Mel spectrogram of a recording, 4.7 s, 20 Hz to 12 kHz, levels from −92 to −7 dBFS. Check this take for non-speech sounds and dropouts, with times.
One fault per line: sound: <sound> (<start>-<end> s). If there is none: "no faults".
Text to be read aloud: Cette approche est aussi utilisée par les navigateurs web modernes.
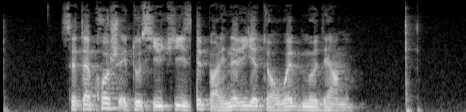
sound: dropout (1.9-2.0 s)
